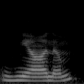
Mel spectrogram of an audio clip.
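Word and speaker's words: ஞானம்: G but it's almost silent so you say ganam okay which is knowledge um also in um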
